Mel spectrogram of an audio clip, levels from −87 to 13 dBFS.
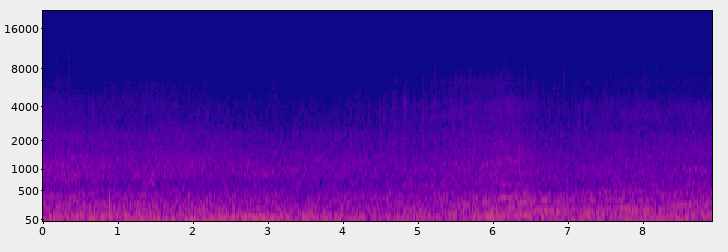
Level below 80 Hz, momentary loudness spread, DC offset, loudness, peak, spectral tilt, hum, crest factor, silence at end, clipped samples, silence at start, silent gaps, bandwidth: -52 dBFS; 5 LU; under 0.1%; -48 LUFS; -30 dBFS; -6.5 dB/octave; none; 16 dB; 0 s; under 0.1%; 0 s; none; 15.5 kHz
